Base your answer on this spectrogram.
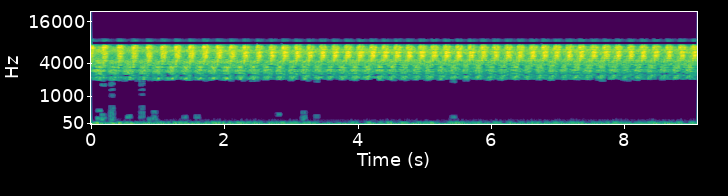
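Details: A bear cicada perched on a rose bush in a garden on 3 August 2012 sings a loud, harsh, high buzzing song that pulses steadily about two or three times a second.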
